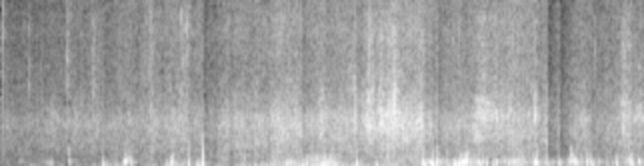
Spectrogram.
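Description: Handling noise from a handheld microphone being passed along: irregular rubbing, rumble and bumps on the mic.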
